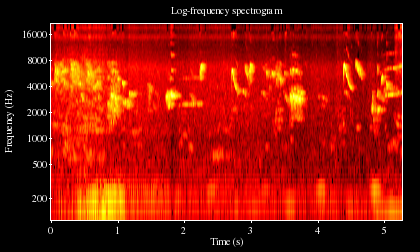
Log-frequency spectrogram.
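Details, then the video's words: Caged olive-backed sunbird kept on nectar, giving its rapid 'nembak' shooting-style song: sharp high chirps and short whistled notes in scattered bursts, with a noisy opening second and a low hum underneath. "Enaknya ngerawat konin !!! tinggal dikasih makan !!! bunyi nembak nembak deh"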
